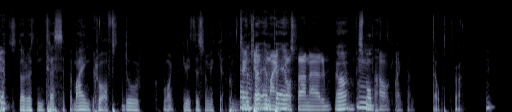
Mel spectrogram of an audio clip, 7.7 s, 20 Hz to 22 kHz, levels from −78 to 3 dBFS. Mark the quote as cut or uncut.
cut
